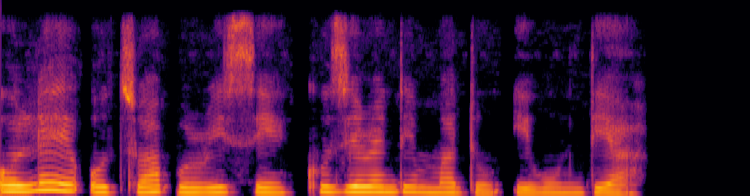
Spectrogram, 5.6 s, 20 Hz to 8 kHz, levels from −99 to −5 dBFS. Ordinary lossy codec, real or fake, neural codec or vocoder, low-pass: none; real; none; 7.2 kHz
